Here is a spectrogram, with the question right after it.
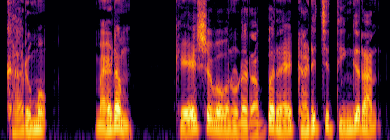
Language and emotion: Tamil, disgusted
